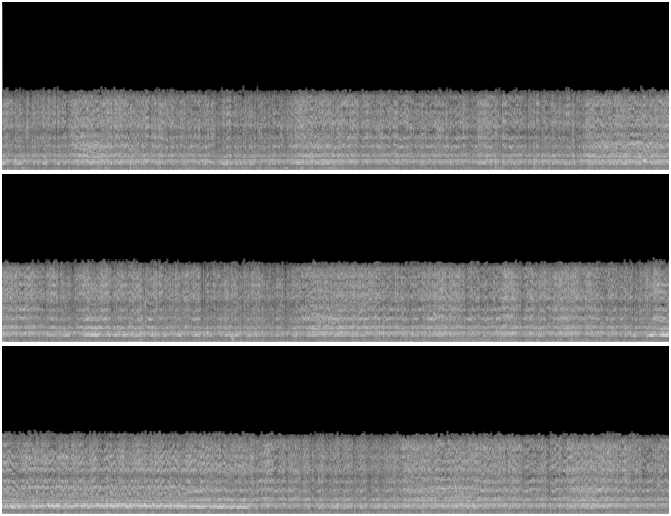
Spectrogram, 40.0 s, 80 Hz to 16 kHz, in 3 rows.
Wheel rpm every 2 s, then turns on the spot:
210, 210, 210, 210, 210, 210, 200, 210, 210, 210, 200, 210, 210, 200, 200, 210, 210, 200, 210, 210.
none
